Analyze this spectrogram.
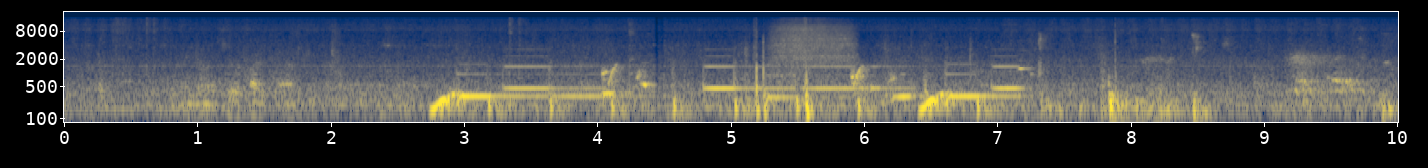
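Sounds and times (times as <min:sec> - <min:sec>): electronic ringing tone melody: 0:02.8 - 0:04.1, 0:04.8 - 0:07.3.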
